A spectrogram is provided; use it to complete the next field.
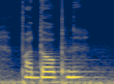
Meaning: similar
- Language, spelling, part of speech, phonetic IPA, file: Belarusian, падобны, adjective, [paˈdobnɨ], Be-падобны.ogg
